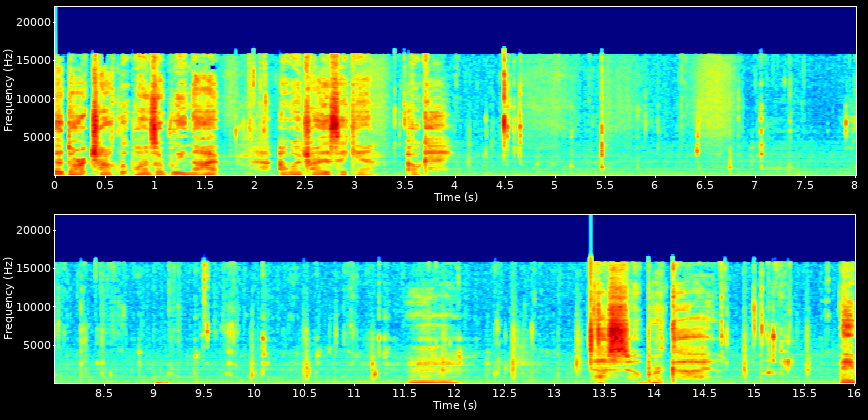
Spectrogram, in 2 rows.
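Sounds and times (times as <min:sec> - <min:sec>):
low microphone hum: 0:00.0 - 0:16.0
biting and chewing chocolate: 0:03.4 - 0:16.0
person humming mm: 0:11.5 - 0:12.2.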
